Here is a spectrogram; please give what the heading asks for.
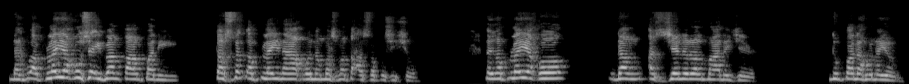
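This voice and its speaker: A middle-aged man preaching in a notably high voice. He works through personal stories, acts out what people said to him, and drops into English for his main points. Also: fairly bright tone. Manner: storytelling, mixing in English lines, acting out quotes. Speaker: pastor. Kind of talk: sermon.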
